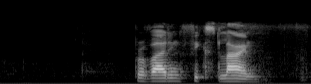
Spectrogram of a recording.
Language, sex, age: English, male, 21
